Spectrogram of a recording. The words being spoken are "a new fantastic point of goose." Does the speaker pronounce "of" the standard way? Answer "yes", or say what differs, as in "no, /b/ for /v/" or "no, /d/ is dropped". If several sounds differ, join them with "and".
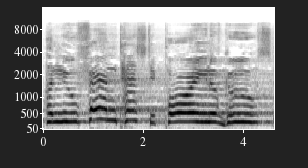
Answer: yes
